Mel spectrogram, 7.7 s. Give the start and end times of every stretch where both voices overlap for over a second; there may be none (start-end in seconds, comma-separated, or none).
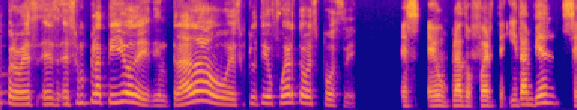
none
